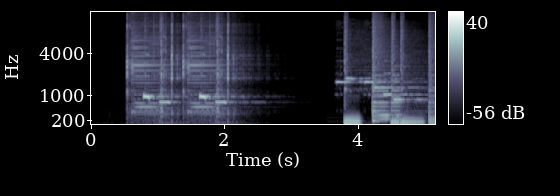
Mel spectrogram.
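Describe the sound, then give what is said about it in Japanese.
A doorbell rings with bright, ringing chime tones in two bursts of repeated strikes, separated by a short silence. “ベルが鳴ってるわ。”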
